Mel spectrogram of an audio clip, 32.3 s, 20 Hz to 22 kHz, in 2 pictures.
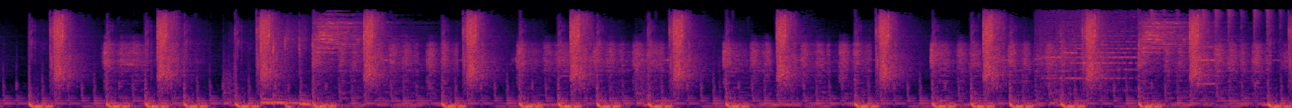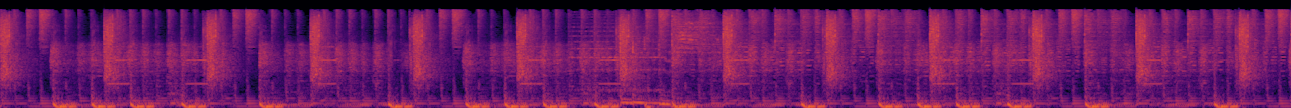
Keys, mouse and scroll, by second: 13.1 click, 24.8 click, 27.6 typing, 30.5 click.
